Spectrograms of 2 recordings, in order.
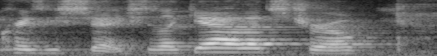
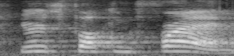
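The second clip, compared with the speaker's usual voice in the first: put-on mild, heated, high-pitched half-yell; 5 semitones higher than usual. Recapping a TV show argument, retelling how one person yelled at another. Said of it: "Flex was yelling at Natasha".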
